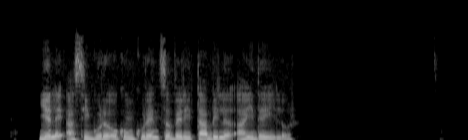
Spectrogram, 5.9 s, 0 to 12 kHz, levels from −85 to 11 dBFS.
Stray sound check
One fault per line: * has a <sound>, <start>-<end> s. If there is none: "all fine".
all fine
